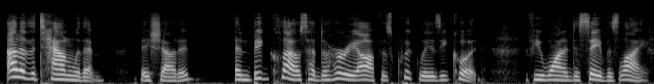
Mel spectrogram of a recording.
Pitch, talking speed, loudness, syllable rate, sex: 215 Hz, 250 wpm, -21 LUFS, 5.9 syllables/s, female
